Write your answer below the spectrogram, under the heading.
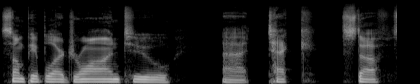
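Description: Fairly even intonation marks a plain, everyday voice, recorded dry and close with no echo, very clean against a silent background. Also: man. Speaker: podcast co-host. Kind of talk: casual podcast conversation.

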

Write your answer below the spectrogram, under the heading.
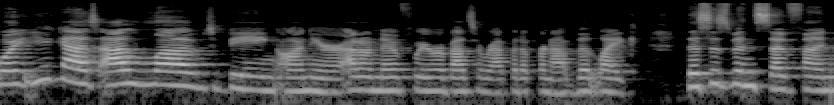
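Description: A woman speaks at a medium pitch with a bright, sharp tone. She has a Southern US accent and ordinary pitch variation. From US South. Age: 50s. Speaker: dietitian and writer. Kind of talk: casual chat.

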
